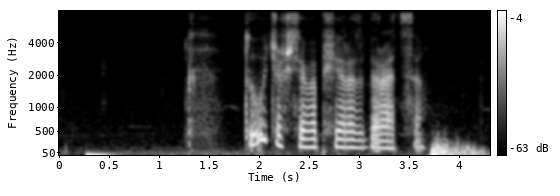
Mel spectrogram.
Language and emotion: Russian, neutral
